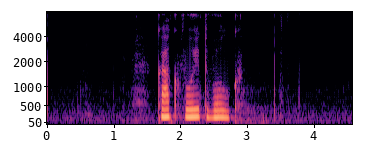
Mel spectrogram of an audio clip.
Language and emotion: Russian, neutral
